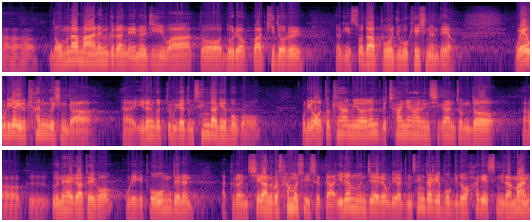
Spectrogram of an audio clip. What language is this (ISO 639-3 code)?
kor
